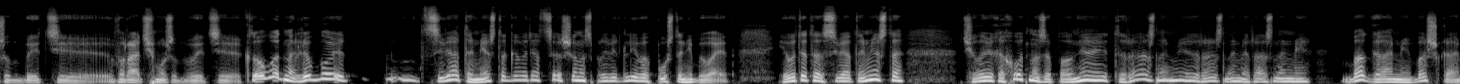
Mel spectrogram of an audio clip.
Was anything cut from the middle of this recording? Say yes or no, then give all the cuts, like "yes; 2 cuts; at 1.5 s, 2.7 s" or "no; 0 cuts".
no; 0 cuts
